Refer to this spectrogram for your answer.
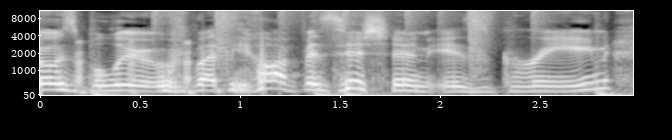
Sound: laughter

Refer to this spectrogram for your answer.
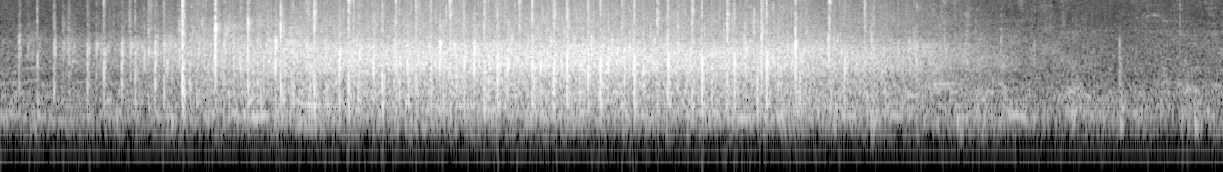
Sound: applause

